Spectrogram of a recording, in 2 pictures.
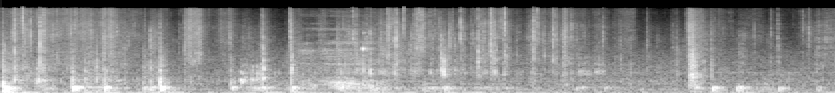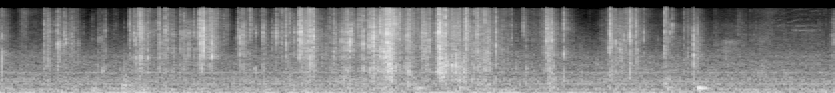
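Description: Foil wrapper of a Panini XR football card pack crinkling and tearing as it is opened by hand, in irregular crackles and small clicks.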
